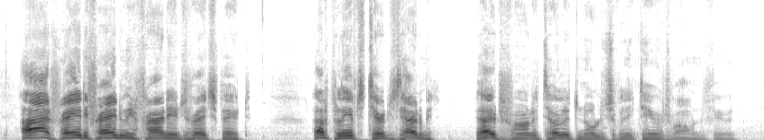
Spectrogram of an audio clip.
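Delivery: put-on Irish movie accent, put on. The speaker tries out Brad Pitt's Irish accent from Snatch. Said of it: "If I do Brad Pitt's Irish accent from the snitch".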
